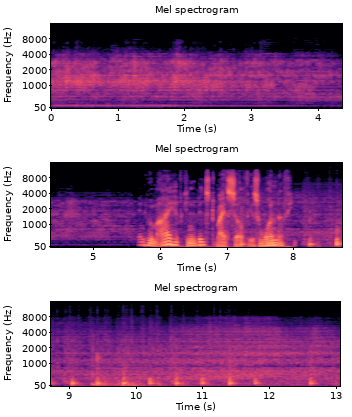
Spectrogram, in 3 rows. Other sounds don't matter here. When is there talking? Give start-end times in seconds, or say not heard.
5.7-8.1.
